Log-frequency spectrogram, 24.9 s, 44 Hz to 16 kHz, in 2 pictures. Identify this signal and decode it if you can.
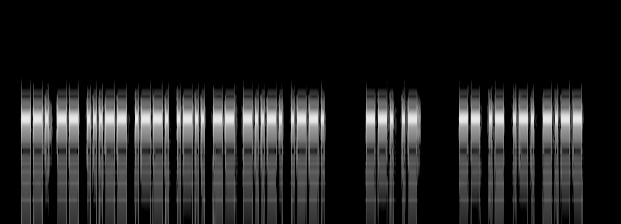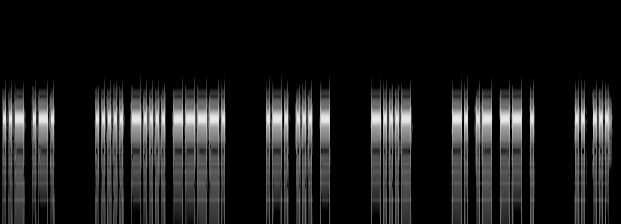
Morse code, heard as a keyed tone, about 20 wpm, 700 Hz. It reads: GM3PLM/P GA MARY UR 569 RST <BT> NAME IS
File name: UK MASTER QSOs TRAINING / 20WPM / UK MASTER QSOs 0012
